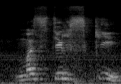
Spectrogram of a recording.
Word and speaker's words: мастерски: И я думаю, те уроки, которые мы сегодня извлекаем из замечательного, талантливого такого фильма, знаете, очень-очень, я скажу, мастерски, вот именно так произносится это слово, поставленного Артаном Бимбиевым, я думаю, что это войдет в золотой фонд именно искусства Калмыкии.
